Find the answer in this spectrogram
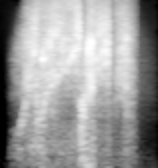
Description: looking through the cards, card game

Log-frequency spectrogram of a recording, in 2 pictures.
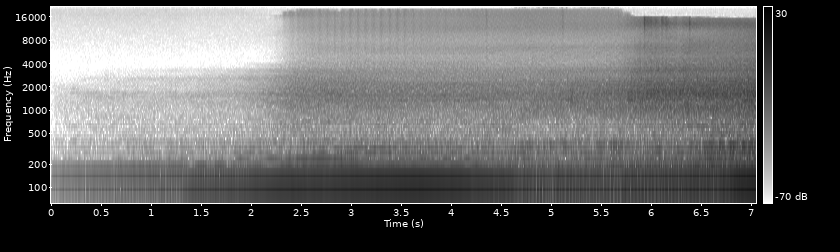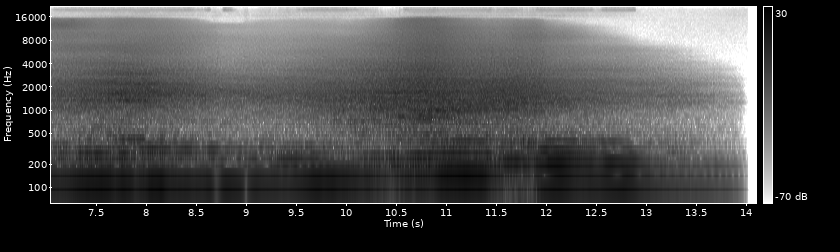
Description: crow car car car sound, bird

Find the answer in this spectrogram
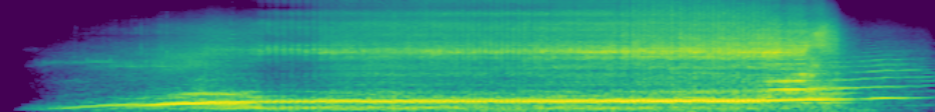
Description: futuristic motorcycle

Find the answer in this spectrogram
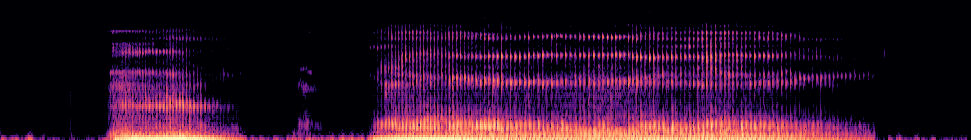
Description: monster tackle a prey

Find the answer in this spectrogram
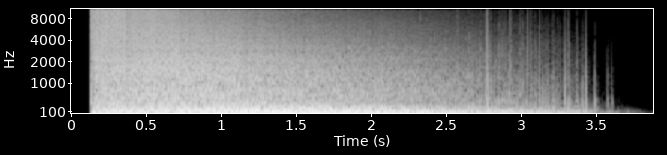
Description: superhero sonic boom

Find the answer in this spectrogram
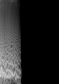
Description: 2d pixel art game sound

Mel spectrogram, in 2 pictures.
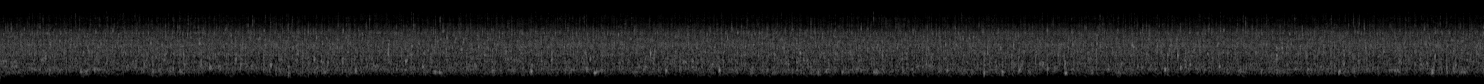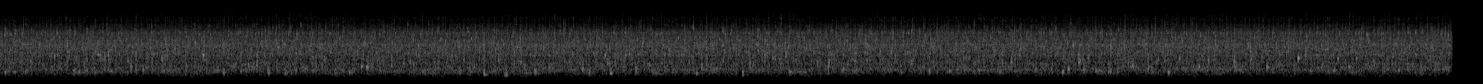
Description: water

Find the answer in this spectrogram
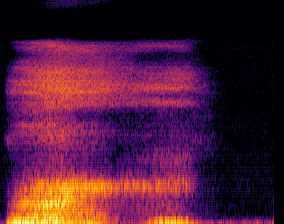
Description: giant spider demon roar; portal

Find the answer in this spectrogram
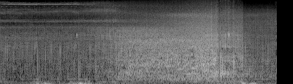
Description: the sound of a radio, everyday objects

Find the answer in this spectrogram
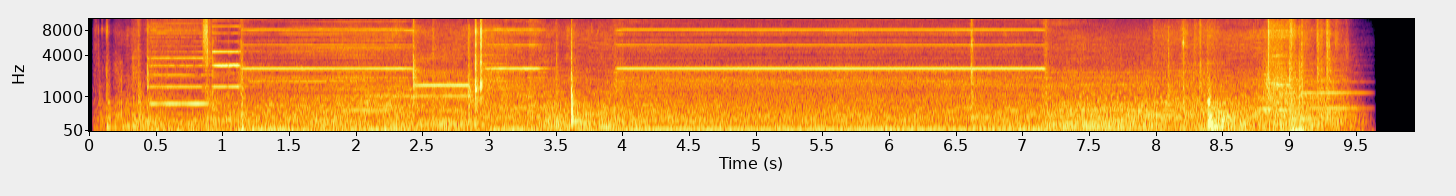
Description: scanner beeping and cash, retail

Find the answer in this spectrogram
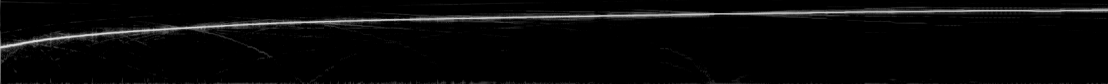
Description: synth

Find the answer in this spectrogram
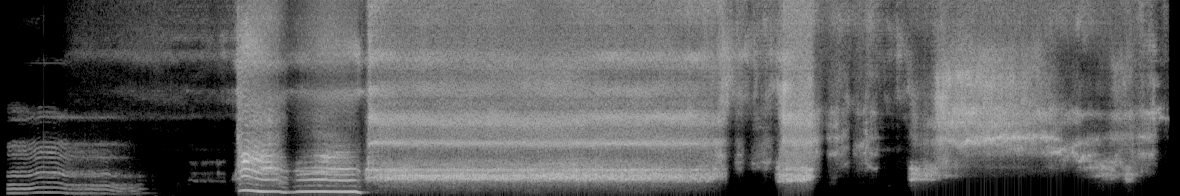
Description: generate an audio of diar, body

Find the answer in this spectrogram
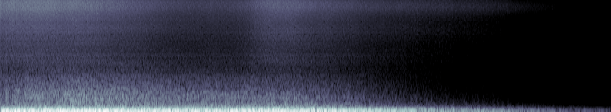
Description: dense smoke burst sound; textures

